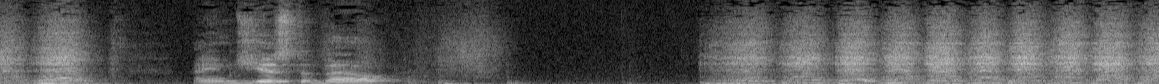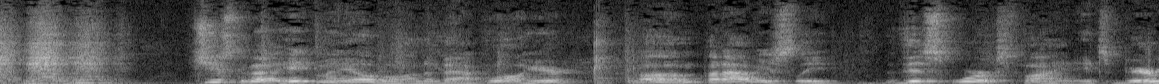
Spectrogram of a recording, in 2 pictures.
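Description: A middle-aged man talks calmly and clearly, close by.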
